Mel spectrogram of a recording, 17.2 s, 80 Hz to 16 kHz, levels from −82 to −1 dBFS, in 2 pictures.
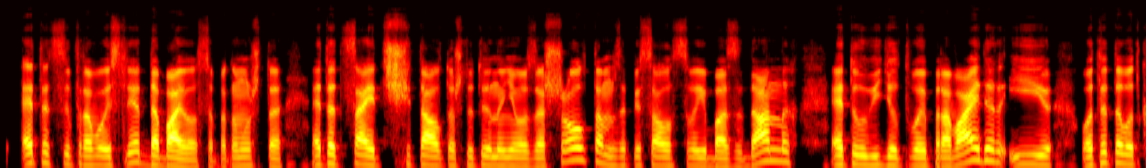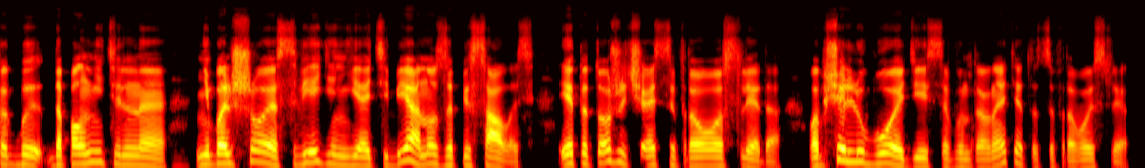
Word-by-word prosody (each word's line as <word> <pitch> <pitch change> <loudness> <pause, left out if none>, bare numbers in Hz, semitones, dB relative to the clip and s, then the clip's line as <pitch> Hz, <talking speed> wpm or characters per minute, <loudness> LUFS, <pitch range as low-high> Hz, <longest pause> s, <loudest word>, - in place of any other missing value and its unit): этот 180 -2 0
цифровой 145 -2 -1
след 180 +5 -3
добавился, 130 -7 +5
потому 130 +2 -4
что 125 -2 -3 0.2
этот 155 +1 +1
сайт 155 -4 +4
считал 150 -2 +3
то 135 - -6
что 135 +1 -8
ты 145 +1 -4
на 135 - -2
него 130 -1 -1
зашел 190 - 0
там, 175 -7 -1
записал 140 -1 -3
свои 130 0 -4
базы 125 -1 0
данных, 195 +8 +2 0.2
это 150 +1 +2
увидел 145 -1 -2
твой 135 0 -2
провайдер, 160 - +5
и 150 -1 -3 0.2
вот 140 +4 -1
это 180 -1 +2
вот 155 - +1
как 155 -1 -4
бы 155 -1 -2
дополнительное 150 -5 0 0.2
небольшое 170 +5 +4
сведение 155 -4 -3
о 135 - +2
тебе, 140 +12 +3
оно 165 -2 +3
записалось. 135 -8 -1 0.2
И - - 0
это 170 0 +2
тоже 185 +1 -2
часть 150 0 -2
цифрового 135 -1 -1
следа. - - -5 0.2
Вообще 140 - +3
любое 175 -6 +1
действие 125 -1 -6
в 120 - -11
интернете- 120 0 -4
это - - -15
цифровой 115 +2 -8
след. - - -11
145 Hz, 180 wpm, -24 LUFS, 135-165 Hz, 0.2 s, добавился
